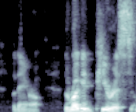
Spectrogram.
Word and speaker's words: Pyrrhus: So he's remembering the line, and he says, the rugged Pyrrhus, or Pyrrhus is, I think, how you say it.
